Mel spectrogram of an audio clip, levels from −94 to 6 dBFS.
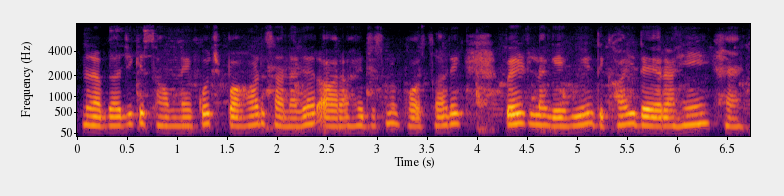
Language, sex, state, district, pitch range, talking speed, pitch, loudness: Hindi, female, Uttarakhand, Uttarkashi, 190-225 Hz, 180 wpm, 200 Hz, -17 LUFS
